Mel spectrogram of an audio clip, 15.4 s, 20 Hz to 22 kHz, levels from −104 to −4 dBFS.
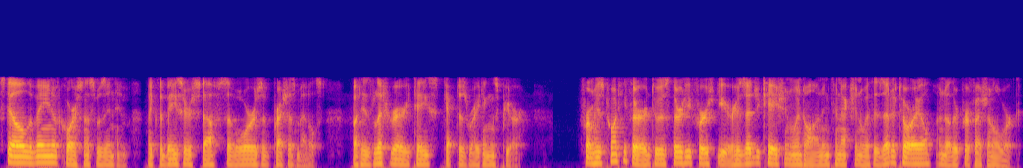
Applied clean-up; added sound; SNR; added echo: none; none; none; none.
